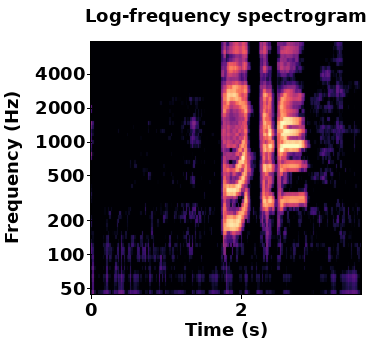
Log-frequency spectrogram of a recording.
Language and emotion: Russian, positive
